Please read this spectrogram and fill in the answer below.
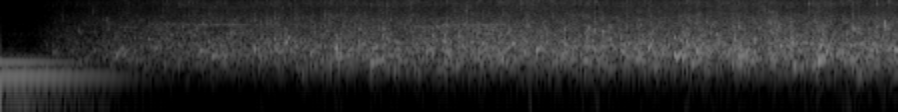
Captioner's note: water gurgling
